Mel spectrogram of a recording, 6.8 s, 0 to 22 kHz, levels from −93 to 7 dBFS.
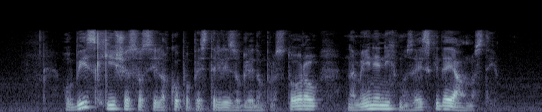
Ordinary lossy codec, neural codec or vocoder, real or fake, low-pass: none; none; real; 7.2 kHz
